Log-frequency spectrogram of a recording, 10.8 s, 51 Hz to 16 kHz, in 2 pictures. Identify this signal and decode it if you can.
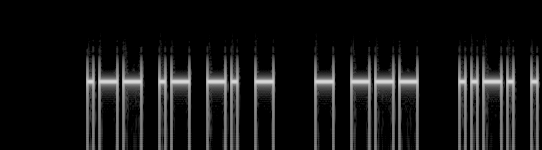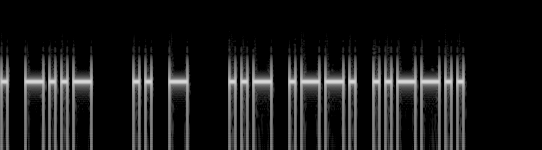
Morse code, heard as a keyed tone, about 20 wpm, 700 Hz. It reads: WANT TO FIX IT UP?
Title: Sentences from Top 1400 Words 20wpm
